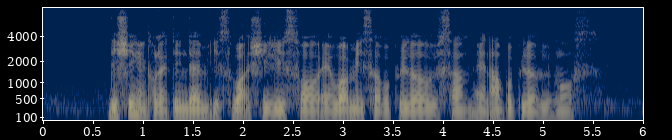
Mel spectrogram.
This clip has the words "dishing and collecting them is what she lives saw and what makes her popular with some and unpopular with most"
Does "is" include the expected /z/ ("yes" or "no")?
no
